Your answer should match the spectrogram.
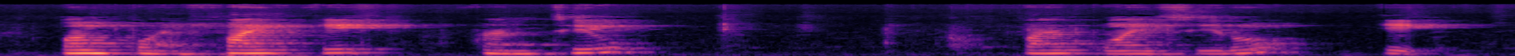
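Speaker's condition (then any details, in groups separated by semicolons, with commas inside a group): No condition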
